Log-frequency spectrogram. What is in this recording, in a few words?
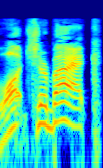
Dwarf Male Standard NPC Farewell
